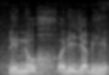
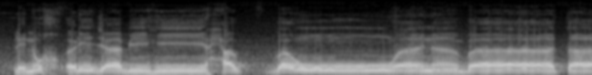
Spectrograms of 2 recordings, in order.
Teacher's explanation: Linukh harus kedengaran embel-embelnya, getarannya pada tenggorokan kita. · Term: huruf kha sukun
